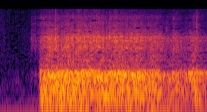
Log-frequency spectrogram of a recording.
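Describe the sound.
Rockets firing with a sudden loud onset that becomes a dense, steady roaring blast and holds unbroken for nearly two seconds.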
